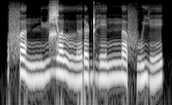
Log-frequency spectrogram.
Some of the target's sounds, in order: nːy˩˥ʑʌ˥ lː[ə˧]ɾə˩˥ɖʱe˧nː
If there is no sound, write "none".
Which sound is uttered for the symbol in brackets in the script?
ə˩˥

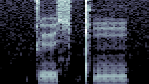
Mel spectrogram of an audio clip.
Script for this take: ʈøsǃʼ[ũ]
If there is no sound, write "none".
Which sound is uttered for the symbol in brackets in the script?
ũ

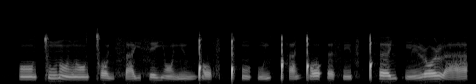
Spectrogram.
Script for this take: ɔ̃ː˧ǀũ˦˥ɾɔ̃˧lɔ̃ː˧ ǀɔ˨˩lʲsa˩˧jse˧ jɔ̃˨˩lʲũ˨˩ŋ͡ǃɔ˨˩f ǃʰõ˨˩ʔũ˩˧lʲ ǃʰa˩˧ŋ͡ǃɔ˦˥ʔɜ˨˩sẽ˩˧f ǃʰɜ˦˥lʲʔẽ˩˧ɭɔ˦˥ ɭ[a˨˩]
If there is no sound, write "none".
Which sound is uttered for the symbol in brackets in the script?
a˩˧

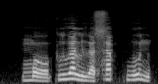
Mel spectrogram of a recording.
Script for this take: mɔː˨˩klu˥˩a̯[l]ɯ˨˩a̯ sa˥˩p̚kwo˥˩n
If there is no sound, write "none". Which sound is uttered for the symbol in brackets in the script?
l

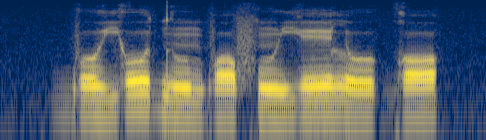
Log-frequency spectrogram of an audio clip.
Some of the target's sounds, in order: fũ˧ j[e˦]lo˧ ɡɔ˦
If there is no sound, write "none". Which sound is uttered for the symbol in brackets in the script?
e˦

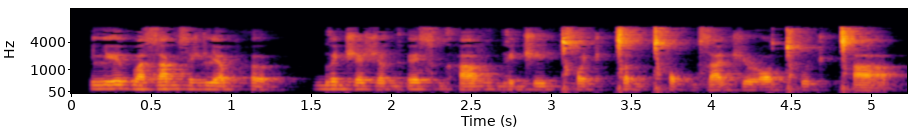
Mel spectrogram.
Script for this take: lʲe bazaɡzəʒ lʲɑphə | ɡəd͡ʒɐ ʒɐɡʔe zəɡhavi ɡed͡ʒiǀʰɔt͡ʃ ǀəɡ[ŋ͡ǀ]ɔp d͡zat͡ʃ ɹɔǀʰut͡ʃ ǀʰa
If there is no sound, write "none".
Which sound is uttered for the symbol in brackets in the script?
ǀʰ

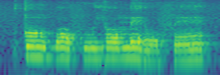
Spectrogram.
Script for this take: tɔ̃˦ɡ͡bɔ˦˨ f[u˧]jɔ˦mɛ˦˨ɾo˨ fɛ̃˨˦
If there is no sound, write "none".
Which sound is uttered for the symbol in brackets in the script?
u˧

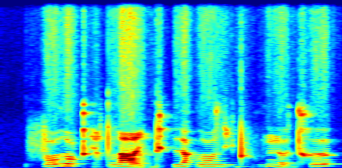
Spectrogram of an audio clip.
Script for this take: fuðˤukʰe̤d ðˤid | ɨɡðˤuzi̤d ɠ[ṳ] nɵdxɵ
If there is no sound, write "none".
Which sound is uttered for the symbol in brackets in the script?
ṳ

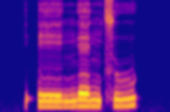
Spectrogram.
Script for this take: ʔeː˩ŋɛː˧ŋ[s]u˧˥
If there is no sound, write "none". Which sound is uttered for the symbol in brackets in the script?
s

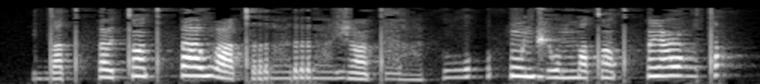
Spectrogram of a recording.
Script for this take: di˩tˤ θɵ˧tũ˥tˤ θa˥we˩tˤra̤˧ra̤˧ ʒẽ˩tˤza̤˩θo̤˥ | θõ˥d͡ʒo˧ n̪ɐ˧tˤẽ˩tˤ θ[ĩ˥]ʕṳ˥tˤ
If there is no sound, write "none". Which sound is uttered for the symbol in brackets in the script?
ĩ˥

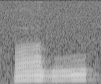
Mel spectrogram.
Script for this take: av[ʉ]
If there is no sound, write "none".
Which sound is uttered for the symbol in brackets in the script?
u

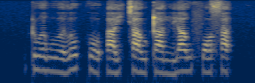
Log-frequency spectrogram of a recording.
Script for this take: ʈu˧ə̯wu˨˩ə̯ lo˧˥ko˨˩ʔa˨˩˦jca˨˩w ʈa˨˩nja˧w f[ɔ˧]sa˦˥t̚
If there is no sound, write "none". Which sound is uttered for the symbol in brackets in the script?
ɔ˧˥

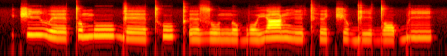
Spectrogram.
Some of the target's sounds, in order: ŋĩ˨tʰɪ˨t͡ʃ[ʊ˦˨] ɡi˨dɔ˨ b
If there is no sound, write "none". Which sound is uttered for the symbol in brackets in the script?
ʊ˨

